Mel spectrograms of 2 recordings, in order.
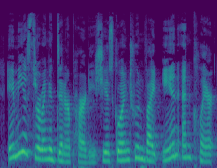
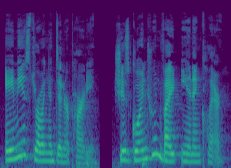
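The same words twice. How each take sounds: First: It runs on quickly without a pause. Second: There is a clear pause after party.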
